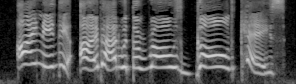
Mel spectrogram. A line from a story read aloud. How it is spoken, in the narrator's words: shrieked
